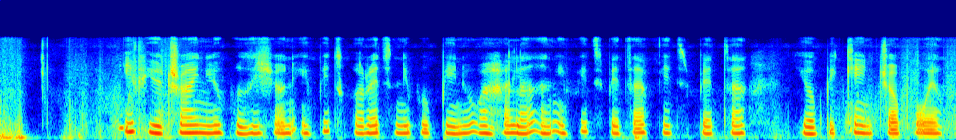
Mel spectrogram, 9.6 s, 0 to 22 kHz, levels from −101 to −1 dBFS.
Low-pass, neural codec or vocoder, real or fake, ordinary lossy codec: 7.2 kHz; none; real; none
